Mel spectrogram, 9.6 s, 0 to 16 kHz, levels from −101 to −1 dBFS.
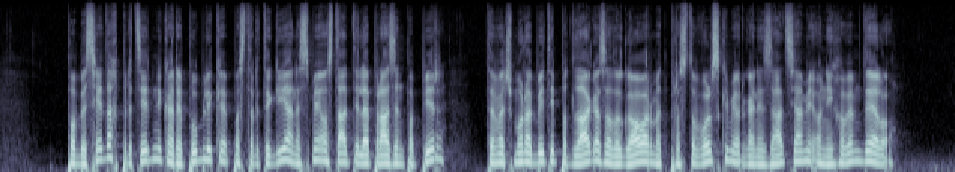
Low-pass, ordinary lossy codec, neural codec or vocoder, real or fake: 14.4 kHz; none; none; real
